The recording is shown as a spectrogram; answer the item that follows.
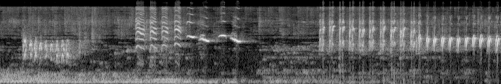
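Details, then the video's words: Harsh greater green leafbird song with rain, used to tutor and calm stressed caged birds. A buzzy trill, then bright slurred whistles, then a long, even, fast-pulsed high trill over a low background hiss. "Masteran cucak ijo suara kasar dan suara air hujan"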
